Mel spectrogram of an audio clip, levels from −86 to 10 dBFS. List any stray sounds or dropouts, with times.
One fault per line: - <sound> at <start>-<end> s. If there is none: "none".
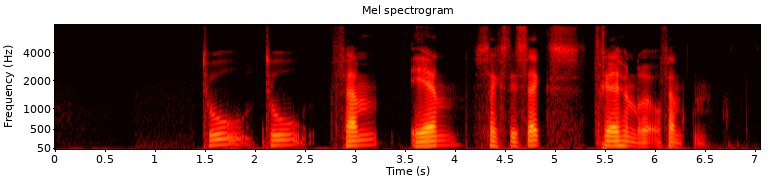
none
